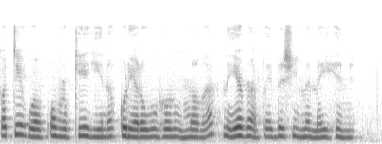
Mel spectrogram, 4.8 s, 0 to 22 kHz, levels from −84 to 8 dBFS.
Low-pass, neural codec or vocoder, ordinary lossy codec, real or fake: 10.8 kHz; codec, 24 kHz, 0.9 kbps, WavTokenizer, small release; none; fake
